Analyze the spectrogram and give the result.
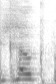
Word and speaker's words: Koch: Coke, they pronounce it Coke? Is that what they think? The Coke brothers? – The Coke brothers.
